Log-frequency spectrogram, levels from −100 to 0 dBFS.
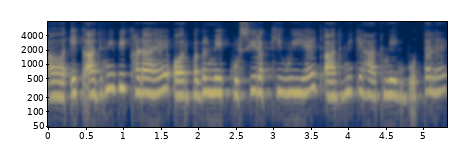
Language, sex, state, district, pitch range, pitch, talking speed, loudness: Hindi, female, Uttar Pradesh, Varanasi, 235-270 Hz, 255 Hz, 235 wpm, -28 LUFS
